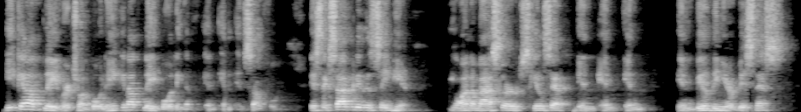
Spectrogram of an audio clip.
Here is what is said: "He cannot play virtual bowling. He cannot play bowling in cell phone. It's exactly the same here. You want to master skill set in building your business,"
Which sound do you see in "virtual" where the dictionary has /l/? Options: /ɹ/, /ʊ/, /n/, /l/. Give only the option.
/n/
